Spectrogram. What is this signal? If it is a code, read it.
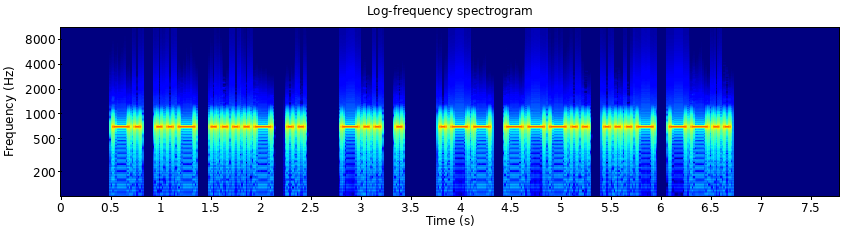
Morse code, heard as a keyed tone, about 22 wpm, 700 Hz. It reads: NU4I DE W8VZ
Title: USA Callsign DE Callsign - 4 Characters - 22wpm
